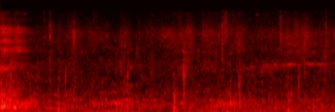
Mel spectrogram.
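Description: Footsteps of a tour group on the move, a steady patter of many steps running continuously beneath a constant wash of background noise.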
